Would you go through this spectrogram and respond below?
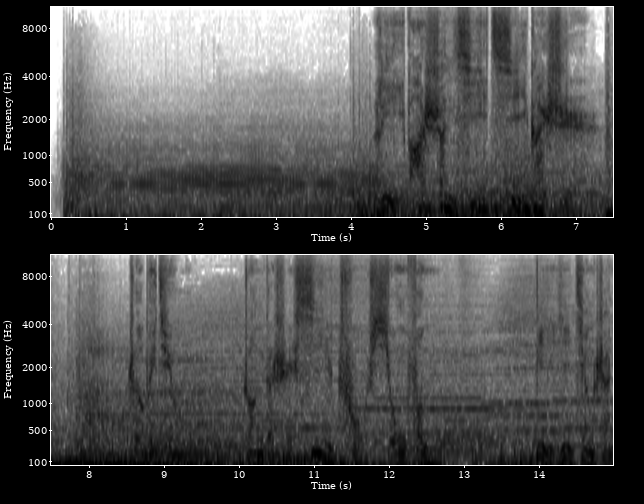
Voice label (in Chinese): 宣传片; 洋河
